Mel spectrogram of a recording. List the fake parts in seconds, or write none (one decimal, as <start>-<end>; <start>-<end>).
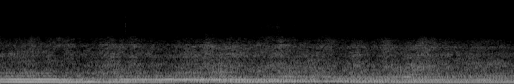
0.6-1.1; 1.6-3.4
